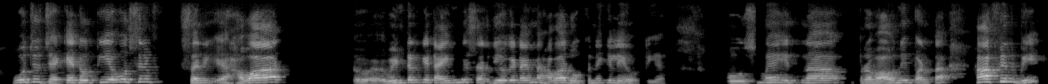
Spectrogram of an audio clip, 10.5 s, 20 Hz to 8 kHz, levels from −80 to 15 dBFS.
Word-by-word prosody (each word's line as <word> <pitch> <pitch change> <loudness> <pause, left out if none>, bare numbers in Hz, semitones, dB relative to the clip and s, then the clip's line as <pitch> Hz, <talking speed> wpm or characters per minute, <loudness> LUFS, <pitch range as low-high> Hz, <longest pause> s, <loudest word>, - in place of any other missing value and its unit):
वो 230 +2 +1
जो - - -3
जैकेट 210 +7 +2
होती 205 +4 0
है 240 - +4
वो 250 +1 0
सिर्फ़ 275 +1 -7 0.3
शरि 190 0 0
अ, 185 - +1
हवा 195 +7 +6 1.0
अ, - - -3 0.3
विन्टर 195 +6 0
के 230 - +1
टाइम 200 -1 0
में, 230 - -4
सर्दियों 195 -2 -1
के 210 - +1
टाइम 210 +1 -1
में 220 - -1
हवा 200 +4 +2
रोकने 190 -1 -4
के 195 +1 -7
लिए 180 -3 -3
होती 120 -6 -9
है। 115 - -14 0.4
तो 165 - -9
उसमें 200 +7 -4
इतना 195 +1 -3 0.4
प्रभाव 165 +2 +2
नहीं 205 +1 -3
पड़ता, 165 0 -2 0.3
हाँ 275 +2 +11
फिर 295 0 +1
भी 195 - -1
195 Hz, 195 wpm, -23 LUFS, 180-220 Hz, 1.0 s, हाँ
